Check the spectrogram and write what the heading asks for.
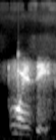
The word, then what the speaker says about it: Boise: It's pronounced Beatatric. And I'm from Boise, not blah. Boise.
